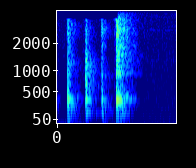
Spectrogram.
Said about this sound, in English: Stand at the door and knock.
